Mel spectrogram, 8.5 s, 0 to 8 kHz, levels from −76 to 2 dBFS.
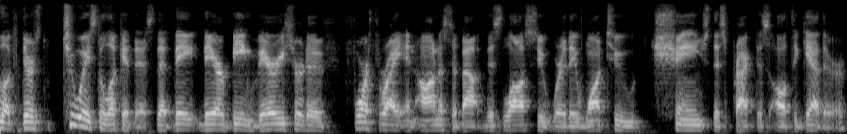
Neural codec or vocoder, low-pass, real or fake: none; 7.2 kHz; real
